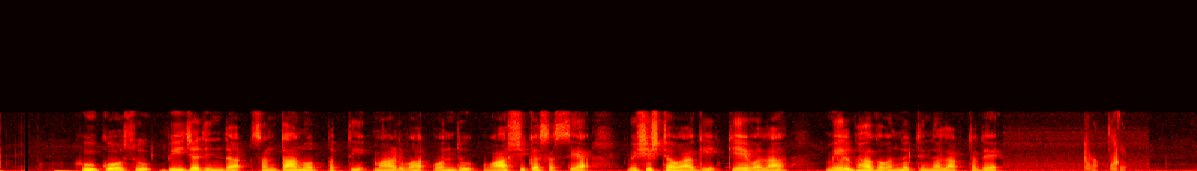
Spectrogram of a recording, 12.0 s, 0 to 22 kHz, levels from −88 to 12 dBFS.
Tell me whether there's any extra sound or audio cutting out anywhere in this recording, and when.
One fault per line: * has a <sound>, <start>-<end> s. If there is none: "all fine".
* has a chirp, 10.9-11.3 s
